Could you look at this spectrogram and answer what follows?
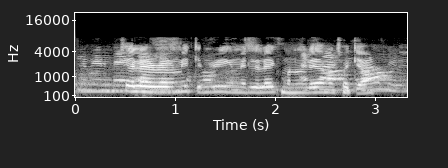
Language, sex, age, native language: Icelandic, female, 15, Icelandic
